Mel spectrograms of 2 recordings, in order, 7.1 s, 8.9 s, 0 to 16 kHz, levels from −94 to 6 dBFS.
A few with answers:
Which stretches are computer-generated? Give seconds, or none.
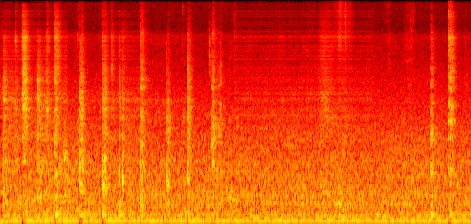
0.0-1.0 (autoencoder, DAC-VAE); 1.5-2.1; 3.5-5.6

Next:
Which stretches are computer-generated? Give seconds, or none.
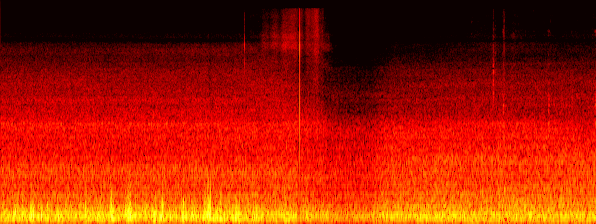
2.3-3.4 (vocoder, BigVGAN v2); 6.7-7.8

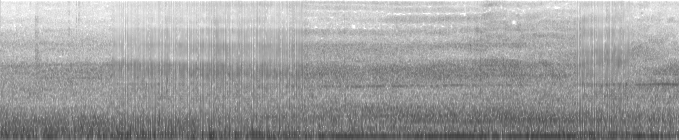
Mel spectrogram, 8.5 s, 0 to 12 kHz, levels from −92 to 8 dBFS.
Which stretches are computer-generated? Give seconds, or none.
1.4-3.8 (vocoder, BigVGAN v2); 7.2-7.9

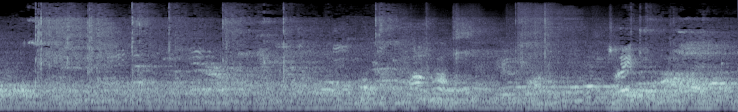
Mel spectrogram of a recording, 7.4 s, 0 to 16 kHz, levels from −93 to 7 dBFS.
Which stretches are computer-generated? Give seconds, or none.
4.0-6.2 (codec, SNAC)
